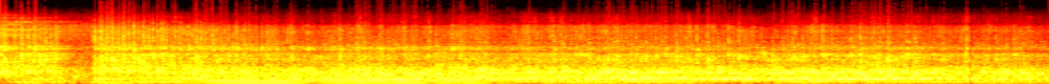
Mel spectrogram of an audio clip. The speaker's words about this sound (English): I'll get the motor started. We'll be off in a jiffy.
